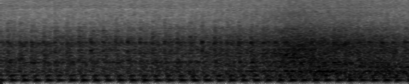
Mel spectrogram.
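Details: Yamaha Vixion motorcycle test-run after valve adjustment and reassembly, exhaust still wet: even single-cylinder idle, steady low chuffing at a constant beat with no knocks or misses; engine idling smoothly.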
